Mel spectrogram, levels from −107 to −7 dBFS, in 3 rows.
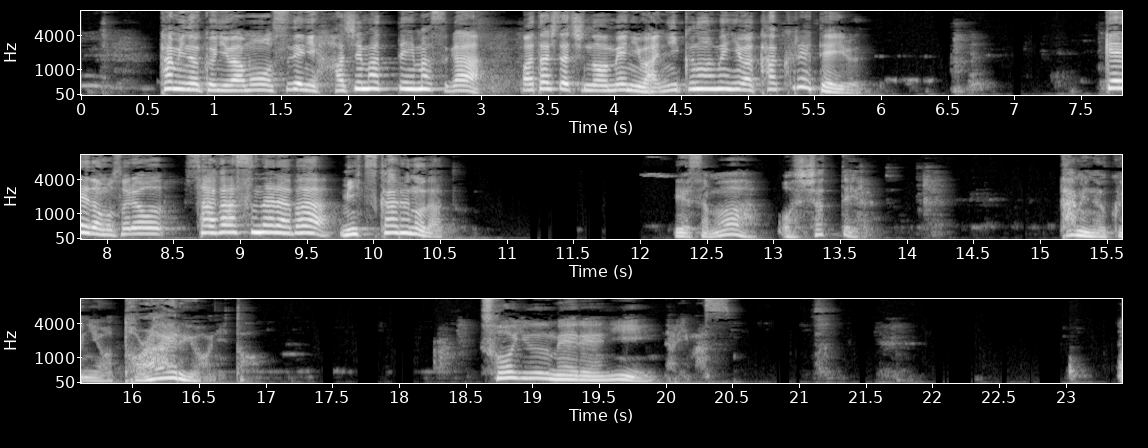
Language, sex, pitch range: Japanese, male, 165-255 Hz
